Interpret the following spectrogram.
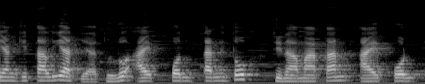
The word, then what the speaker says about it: iPhone X: kita lihat ya dulu iPhone ten itu dinamakan iPhone X ya jadi simbolnya bukan 10 tapi X bacanya sih tetep iPhone ten tapi ada orang yang ngomongnya bacanya iPhone X Nah kita enggak tahu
